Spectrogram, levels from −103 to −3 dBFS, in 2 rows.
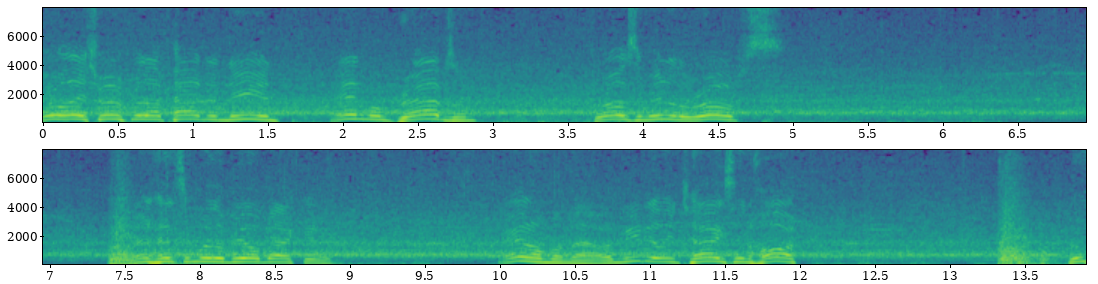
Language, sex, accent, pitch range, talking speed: English, male, American, 230-265 Hz, 130 wpm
